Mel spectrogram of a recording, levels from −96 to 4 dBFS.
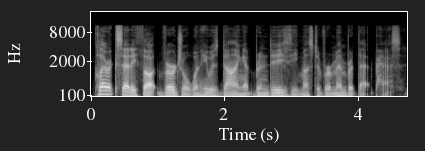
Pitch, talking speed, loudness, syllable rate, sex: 110 Hz, 200 wpm, -19 LUFS, 5.8 syllables/s, male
